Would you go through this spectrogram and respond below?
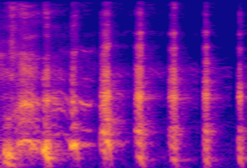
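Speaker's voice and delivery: loud high cackle; high burst of laughter. Real, not acted. Streamer laughing at her own line.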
